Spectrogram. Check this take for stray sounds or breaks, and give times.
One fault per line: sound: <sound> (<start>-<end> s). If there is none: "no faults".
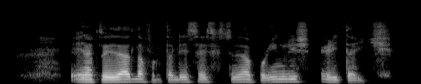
no faults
